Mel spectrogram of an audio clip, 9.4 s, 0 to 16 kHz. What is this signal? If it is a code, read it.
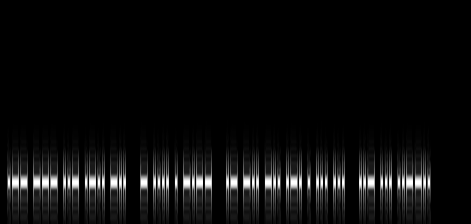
Morse code, heard as a keyed tone, about 28 wpm, 700 Hz. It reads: WOULD THEY ADDRESS US?
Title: Sentences from Top 1000 Words - Review Part 6 - 28wpm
